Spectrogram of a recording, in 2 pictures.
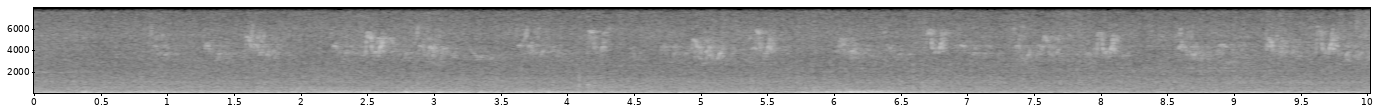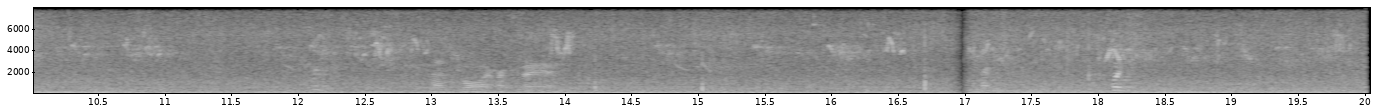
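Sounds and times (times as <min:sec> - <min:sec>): bird chirping: 0:11.8 - 0:20.0.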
